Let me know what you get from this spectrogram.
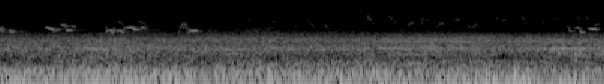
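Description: Small birds chirping and twittering, many short calls scattered throughout, over a steady low background noise.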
